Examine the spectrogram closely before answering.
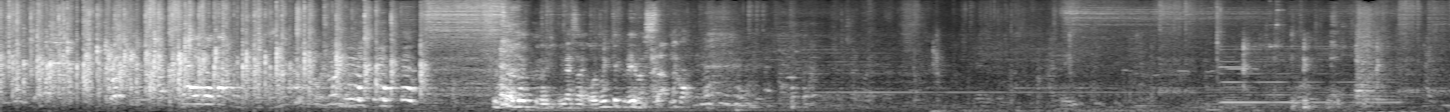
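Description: A band plays lively electric guitar music loudly, then quiets down.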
